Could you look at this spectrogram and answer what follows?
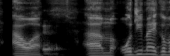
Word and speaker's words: Aouar: It's Aouar. Sorry, I'm going to get that right. I'm going to hours in like hour class. Aouar.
